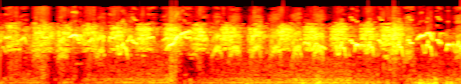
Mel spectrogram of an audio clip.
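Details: Dense, noisy ashy drongo lure call of the 'trucukan ribut' type: a continuous rasping, buzzy chatter of high notes with one short rising whistle midway, with barely any pauses.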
